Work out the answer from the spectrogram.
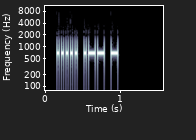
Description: Morse code, heard as a keyed tone, about 40 wpm, 700 Hz. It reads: 5WT
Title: Three Challenging Letter-Number Combinations 40wpm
